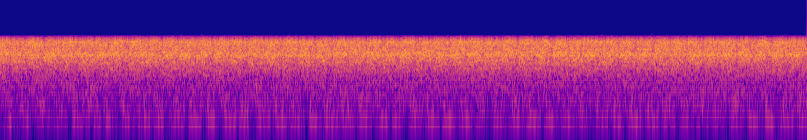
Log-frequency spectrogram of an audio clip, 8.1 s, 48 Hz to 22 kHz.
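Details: 6.0 diesel on cold start at idle: a loose, uneven clatter over the steady rumble. The owner finds it weird; cause unknown.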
